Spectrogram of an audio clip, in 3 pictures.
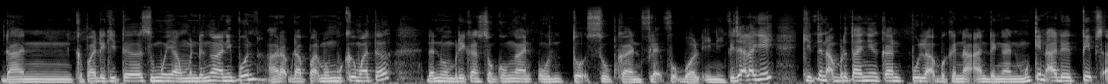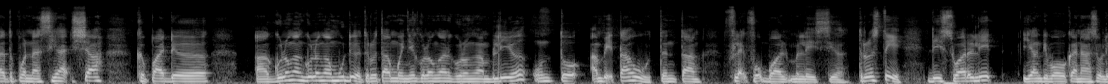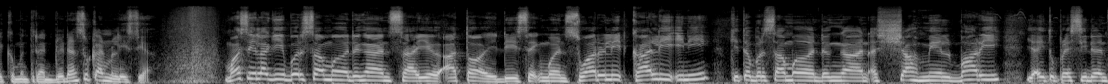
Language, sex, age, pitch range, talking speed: Malay, male, 20-39, 135-175 Hz, 145 wpm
